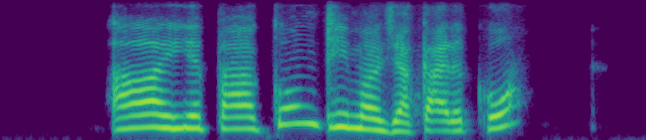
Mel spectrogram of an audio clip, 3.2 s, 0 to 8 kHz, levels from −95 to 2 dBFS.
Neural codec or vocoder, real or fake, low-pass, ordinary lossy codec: codec, 16 kHz in and 24 kHz out, 0.4 kbps, LongCat-Audio-Codec, four codebook decoder; fake; 7.2 kHz; Opus, 24 kbps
